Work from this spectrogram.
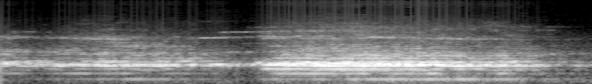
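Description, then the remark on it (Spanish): A New York ambulance siren wails in a steady, sustained tone that swells louder through the middle and then fades slightly, with no talking. “Espero hayan disfrutado el sonido de una ambulancia neoyorquina.”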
